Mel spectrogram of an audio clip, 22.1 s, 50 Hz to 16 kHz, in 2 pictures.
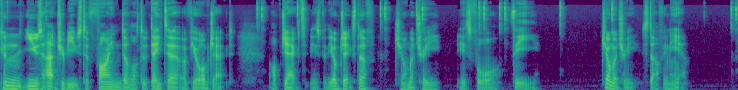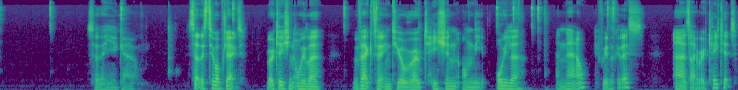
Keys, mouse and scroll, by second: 0.1 click, 0.1 x, 3.7 click, 4.3 click, 5.5-6.2 drag, 7.0 click, 7.3 click, 8.2 click, 10.8 click, 11.7-12.7 drag, 13.4 middle click, 13.8-14.4 drag, 15.3 middle click, 16.1-16.5 drag, 17.2 middle click, 18.4 click, 20.0 click, 20.5 r.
